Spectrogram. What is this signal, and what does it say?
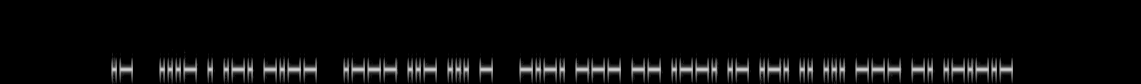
Morse code, heard as a keyed tone, about 32 wpm, 700 Hz. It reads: A VERY JUST COMPARISON.
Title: Sentences from Top 1600 Words 30wpm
